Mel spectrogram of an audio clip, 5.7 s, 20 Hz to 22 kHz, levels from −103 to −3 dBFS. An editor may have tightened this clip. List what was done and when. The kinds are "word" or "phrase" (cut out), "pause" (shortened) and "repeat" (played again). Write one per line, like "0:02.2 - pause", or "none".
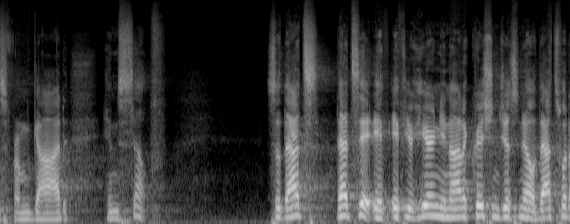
none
